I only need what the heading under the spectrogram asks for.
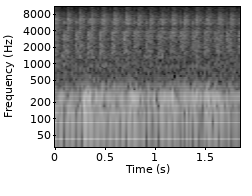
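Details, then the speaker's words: Ford Sierra Cosworth RS petrol engine idling after oil change: quick even clacking of about six ticks a second over steady hum, attributed to hydraulic lifters (tappets) re-priming; thinner oil suggested. "C'est peut-être mieux quand même le claque claque là qu'on entend. Ouais. Clac c cl. Ouais, c'est les poussoirs."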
